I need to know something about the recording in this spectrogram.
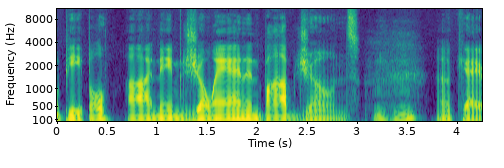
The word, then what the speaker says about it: Joan: So this place, there's a woman named Joan, which everyone pronounces as Joanne for some reason.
